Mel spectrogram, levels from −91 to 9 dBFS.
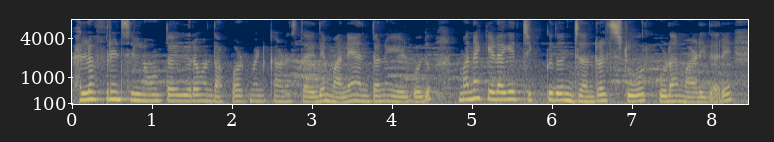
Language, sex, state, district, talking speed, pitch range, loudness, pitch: Kannada, female, Karnataka, Dharwad, 130 wpm, 185-230 Hz, -17 LUFS, 200 Hz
